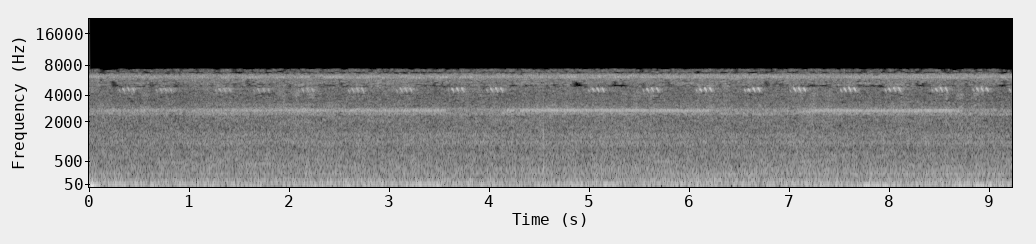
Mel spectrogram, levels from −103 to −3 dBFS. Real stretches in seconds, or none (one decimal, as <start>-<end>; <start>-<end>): 0.0-9.2

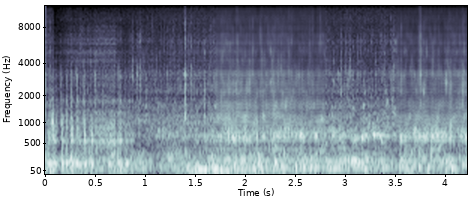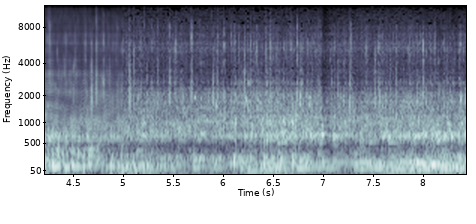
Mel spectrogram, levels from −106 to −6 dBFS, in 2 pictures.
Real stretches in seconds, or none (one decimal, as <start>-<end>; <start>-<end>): 0.0-1.7; 2.8-3.5; 5.0-8.4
